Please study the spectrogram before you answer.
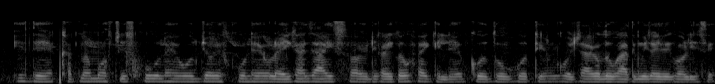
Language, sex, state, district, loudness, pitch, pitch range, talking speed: Bajjika, male, Bihar, Vaishali, -40 LUFS, 130 Hz, 125-135 Hz, 200 wpm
